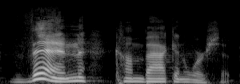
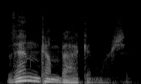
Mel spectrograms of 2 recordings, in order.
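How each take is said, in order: First: THEN drawn out and punched loud; forceful emphasis on THEN. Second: Softer, lower echo of the command; quiet repeat. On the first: Preacher urging people to reconcile before worship, forceful. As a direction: hit a long THEN, then pause before the rest. First, forceful take of repeated line. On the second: Preacher repeating the command for the congregation, quietly. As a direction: drop down and let it sink in. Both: Acted.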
